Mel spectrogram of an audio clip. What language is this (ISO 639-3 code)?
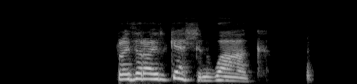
cym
